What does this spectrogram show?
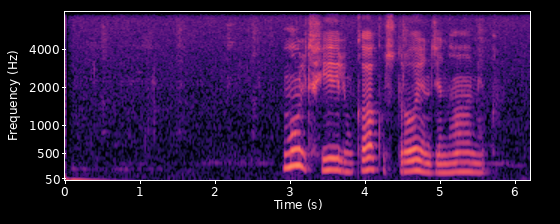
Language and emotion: Russian, sad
